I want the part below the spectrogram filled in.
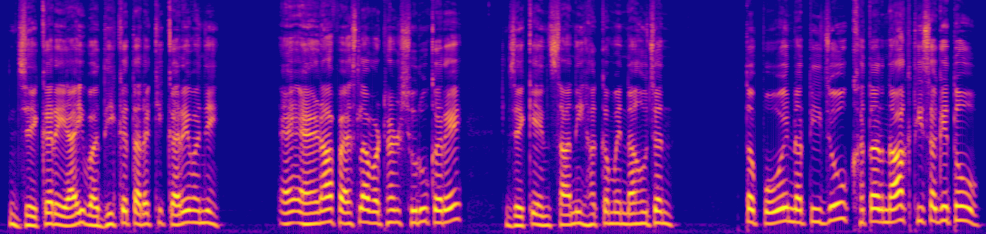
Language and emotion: Sindhi, fearful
